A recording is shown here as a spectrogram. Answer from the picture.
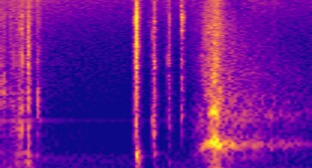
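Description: Faint desk-side handling sounds: a few quick clicks about a second in, then a short creak as the seated person shifts.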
